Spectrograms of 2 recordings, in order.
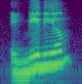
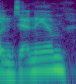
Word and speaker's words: Ingenium: It was to see Igninium. I believe I'm pronouncing. Oh, Ingenium. Yeah, Ingenium. Thank you.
